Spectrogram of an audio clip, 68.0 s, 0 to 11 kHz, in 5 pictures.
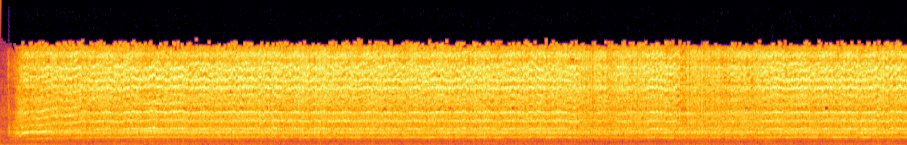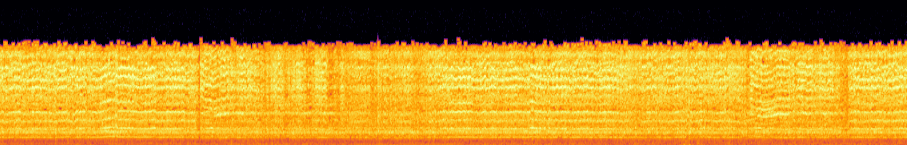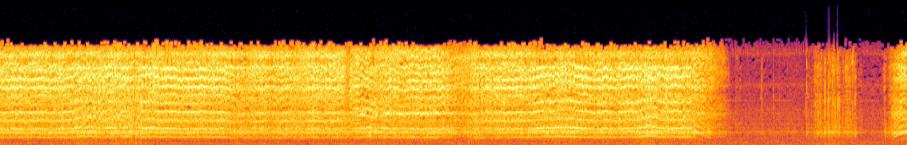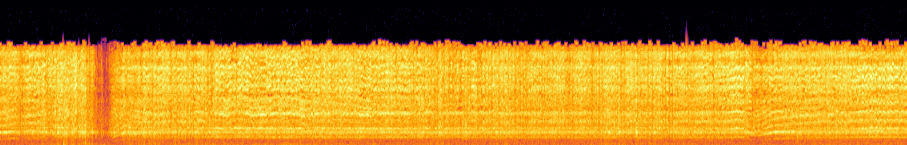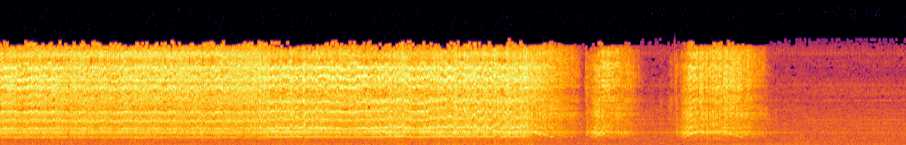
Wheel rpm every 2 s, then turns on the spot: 120, 160, 160, 160, 160, 160, 160, 160, 160, 160, 160, 160, 160, 160, 170, 160, 160, 160, 120, 10, 70, 100, 160, 160, 160, 160, 150, 170, 160, 160, 160, 40, 40, 0.
38-40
